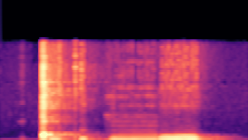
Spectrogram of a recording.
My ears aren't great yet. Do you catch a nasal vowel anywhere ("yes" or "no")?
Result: no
